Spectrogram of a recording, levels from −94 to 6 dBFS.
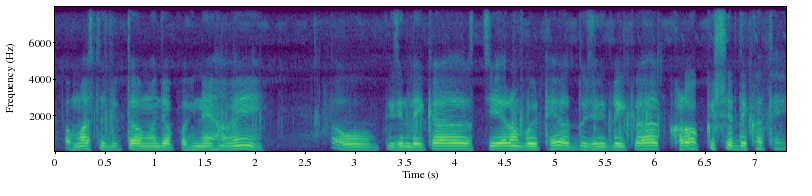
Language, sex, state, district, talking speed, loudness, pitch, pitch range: Chhattisgarhi, male, Chhattisgarh, Korba, 195 wpm, -20 LUFS, 160 Hz, 150-165 Hz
